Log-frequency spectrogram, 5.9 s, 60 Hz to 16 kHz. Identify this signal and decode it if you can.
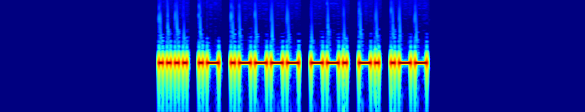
Morse code, heard as a keyed tone, about 30 wpm, 700 Hz. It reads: HA1GNW
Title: DXCC-100 Call Signs - 6 Characters - 30wpm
